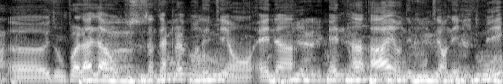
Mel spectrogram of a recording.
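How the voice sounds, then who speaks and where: A man's fairly high voice at a fairly quick pace with fairly even intonation, with audible room echo and noticeable background noise. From southern France (Montpellier, born in Nice). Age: 20s. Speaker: middle-distance runner. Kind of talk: interview.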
